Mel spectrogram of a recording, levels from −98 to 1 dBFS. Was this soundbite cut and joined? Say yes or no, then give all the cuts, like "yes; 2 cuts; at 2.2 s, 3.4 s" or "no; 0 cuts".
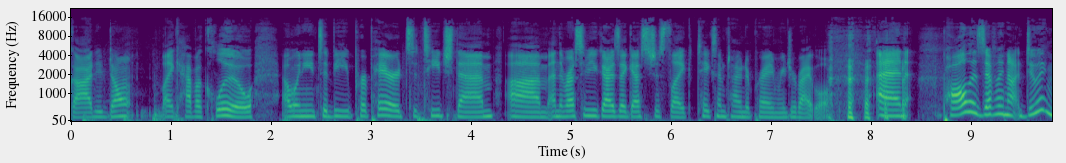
yes; 1 cut; at 4.3 s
